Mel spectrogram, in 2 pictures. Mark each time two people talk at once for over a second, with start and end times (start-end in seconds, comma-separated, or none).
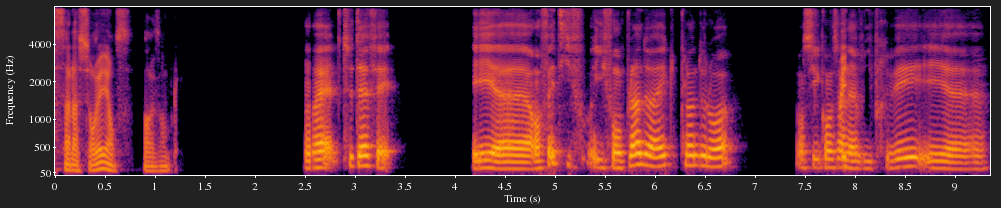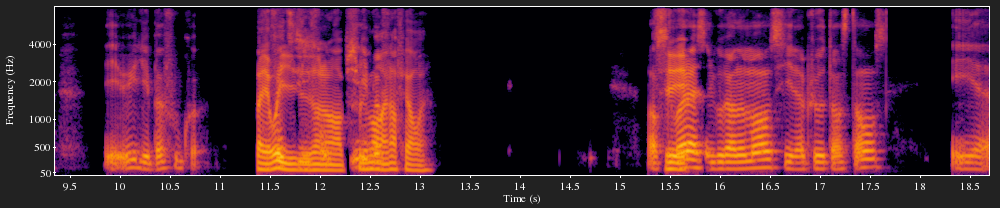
11.4-12.8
